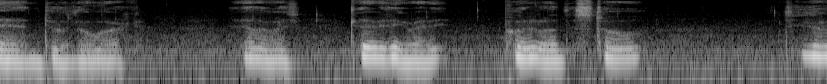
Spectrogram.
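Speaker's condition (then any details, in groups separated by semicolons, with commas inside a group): Parkinson's disease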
